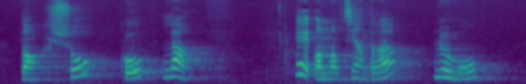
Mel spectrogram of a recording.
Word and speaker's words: chocolat: La, voilà, avec T à la fin, même si elle ne se prononce pas. Donc, chocolat.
